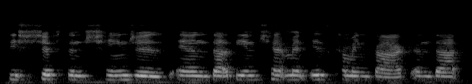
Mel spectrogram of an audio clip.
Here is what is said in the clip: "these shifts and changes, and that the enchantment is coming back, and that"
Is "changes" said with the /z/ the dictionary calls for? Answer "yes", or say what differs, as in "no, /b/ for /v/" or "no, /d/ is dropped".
yes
